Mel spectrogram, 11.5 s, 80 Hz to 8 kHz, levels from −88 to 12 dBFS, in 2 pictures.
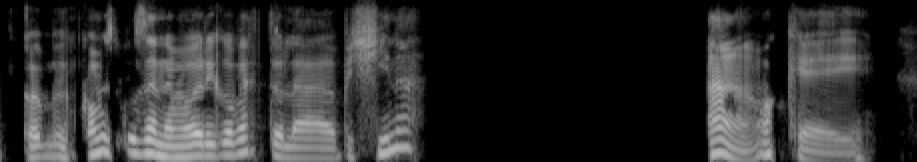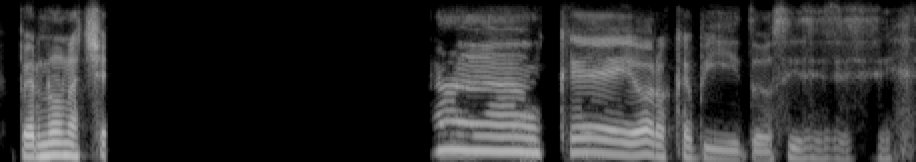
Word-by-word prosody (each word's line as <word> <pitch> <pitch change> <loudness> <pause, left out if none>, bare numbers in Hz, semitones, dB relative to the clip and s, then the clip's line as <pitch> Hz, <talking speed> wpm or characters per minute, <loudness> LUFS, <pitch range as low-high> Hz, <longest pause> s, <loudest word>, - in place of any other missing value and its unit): Come 150 -1 -2
come 185 +5 +1
scusa 200 -1 +2
ne 160 - +4
avevo 150 +2 +3
ricoperto 175 +1 0
la 140 -2 -2
piscina? 205 - -2 1.8
Ah, 150 - +4
okay. 110 - -5 0.4
Per 160 -1 +3
non 175 +1 +6
acce 165 0 +4 2.0
Ah, 230 -2 +1
okay. 205 -3 -1
Ora 180 -4 +1
ho - - -9
capito. 120 -7 -8
Sì, 140 - -9
sì, 130 -1 -14
sì, 130 -3 -16
sì. 130 +1 -17
160 Hz, 115 wpm, -23 LUFS, 135-200 Hz, 2.0 s, non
